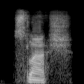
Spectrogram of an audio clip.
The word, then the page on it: slash: British English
